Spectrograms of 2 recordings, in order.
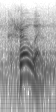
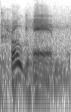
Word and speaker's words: Croghan: And for nearly 18 years, I've been trying to teach you it's John Charles Patrick Crowan. That's the what G I said, is silent. You said Croghan.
